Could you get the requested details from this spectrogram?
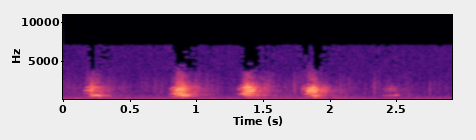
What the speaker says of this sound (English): All I heard was the yap of a native dog.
